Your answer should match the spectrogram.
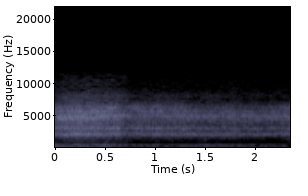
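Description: Recorded katydid song: a steady, high-pitched raspy buzz made by the insect rubbing parts of its wings together, starting suddenly.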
